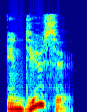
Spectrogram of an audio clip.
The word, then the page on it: inducer: British English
